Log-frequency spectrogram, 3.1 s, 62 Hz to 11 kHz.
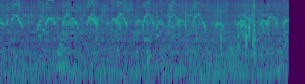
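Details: Young and adult Great crested grebes at Maasbommel on 1 August 2018 give a busy stream of high, bending, squeaky notes in quick succession, ending abruptly after about three seconds.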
